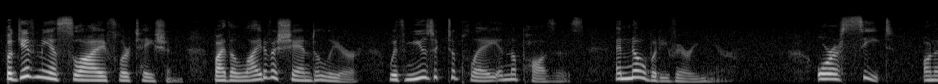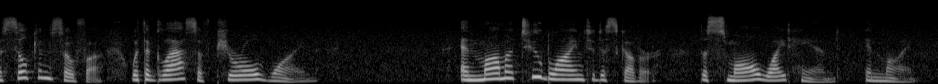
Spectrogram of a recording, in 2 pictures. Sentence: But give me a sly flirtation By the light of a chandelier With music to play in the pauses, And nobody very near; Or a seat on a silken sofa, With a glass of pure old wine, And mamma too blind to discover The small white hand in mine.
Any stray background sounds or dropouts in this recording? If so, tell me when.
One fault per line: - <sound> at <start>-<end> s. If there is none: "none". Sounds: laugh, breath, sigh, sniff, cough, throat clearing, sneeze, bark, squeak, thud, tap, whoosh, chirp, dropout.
none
